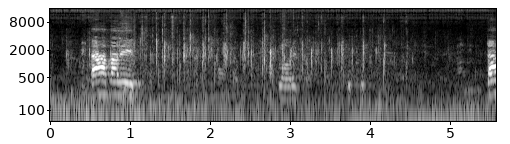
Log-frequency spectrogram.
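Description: A small crowd claps and cheers.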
